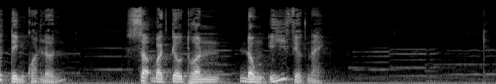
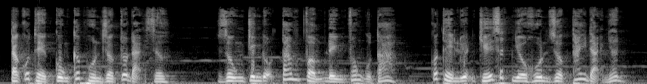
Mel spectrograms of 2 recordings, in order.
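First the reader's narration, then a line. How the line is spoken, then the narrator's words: Sudden loud shout. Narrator (Vietnamese): Chu Nhất Tinh lập tức hét lớn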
